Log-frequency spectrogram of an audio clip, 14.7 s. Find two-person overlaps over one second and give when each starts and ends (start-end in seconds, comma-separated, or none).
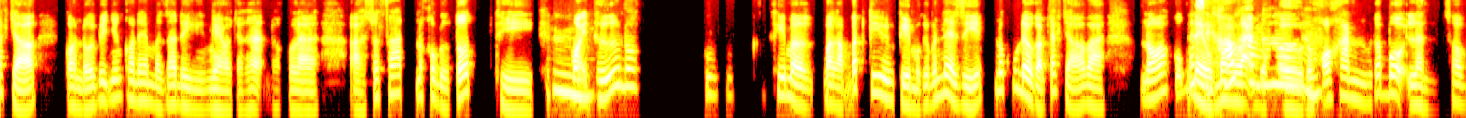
11.9-13.3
